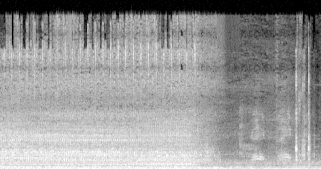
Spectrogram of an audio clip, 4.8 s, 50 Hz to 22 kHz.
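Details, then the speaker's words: 2017 Hyundai Sonata at city auction, ignition switch pulled out so started with a screwdriver, no jump box needed; quiet even idle barely above outdoor background, no knocks or misses; very quiet, healthy engine. "Started up fine without even a jump box hooked up to it. Moving it forward and backward. Sounds really quiet."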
